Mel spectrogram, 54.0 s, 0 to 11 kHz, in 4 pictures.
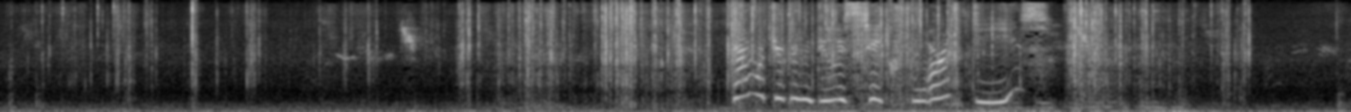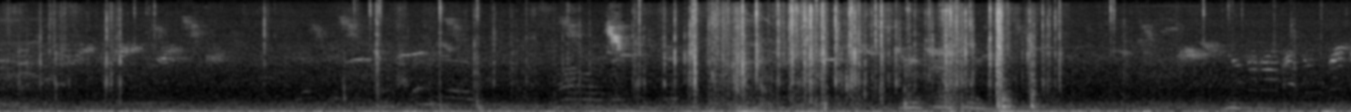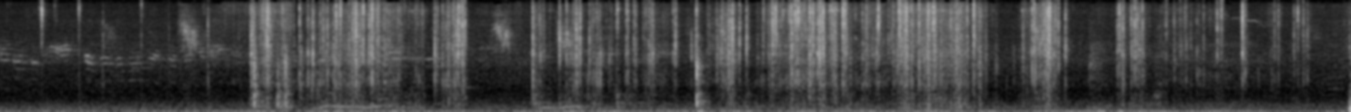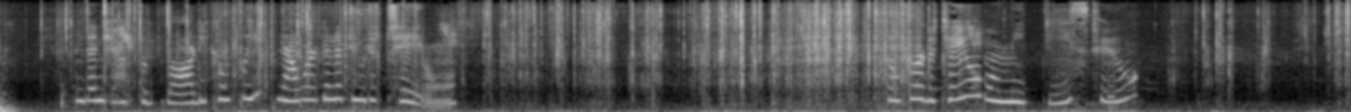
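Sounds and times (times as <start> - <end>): plastic bag crinkling: 0.0 - 12.6, 13.8 - 14.9, 18.2 - 24.8, 29.0 - 40.2, 40.8 - 51.5, 52.1 - 54.0.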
